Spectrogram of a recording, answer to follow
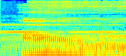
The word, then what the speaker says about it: Om: sound is the syllable Om. Om is made up of 4 parts, 3 which are audible, and 1 which is the silence. We'll start with A. A. Ah, as in father, as in ma, ma.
